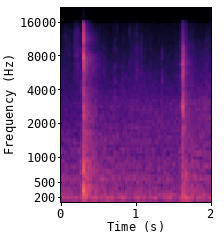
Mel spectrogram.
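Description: Two sharp clicks about a second and a half apart, the first louder, as small parts of a spectroelectrochemistry cell are handled and set down on a tabletop. A steady low hum runs underneath.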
